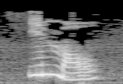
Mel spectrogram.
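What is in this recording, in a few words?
"阴谋", Mandarin Chinese; chinese flashcards; hsk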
